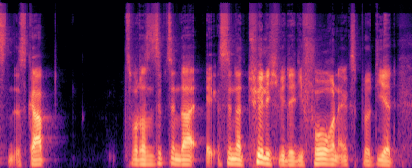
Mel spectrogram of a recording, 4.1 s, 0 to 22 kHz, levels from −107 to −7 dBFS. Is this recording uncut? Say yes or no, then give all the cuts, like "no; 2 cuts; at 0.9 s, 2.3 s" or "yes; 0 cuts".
yes; 0 cuts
